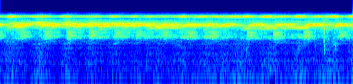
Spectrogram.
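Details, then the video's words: Backyard frogs of the Deep South in full nightly chorus after a rainstorm, a piercing steady trill band with repeated pulsed croaks roughly twice per second and a brief sharp click near the end. "Orchestra of Frogs with Ducks"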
